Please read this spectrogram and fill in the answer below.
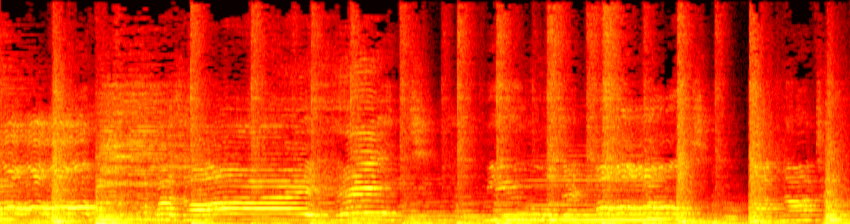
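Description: A woman singing a show tune into a microphone, holding several long notes, backed by a small jazz band of upright bass, piano and drum kit.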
